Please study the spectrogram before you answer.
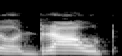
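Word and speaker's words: drought: एच का आऊ आऊ और टी को ट ड्राउट और यह है स्लाऊ इन तीन स्पेलिंग्स में जिनका ज्यादा इस्तेमाल होता है प्लाऊ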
